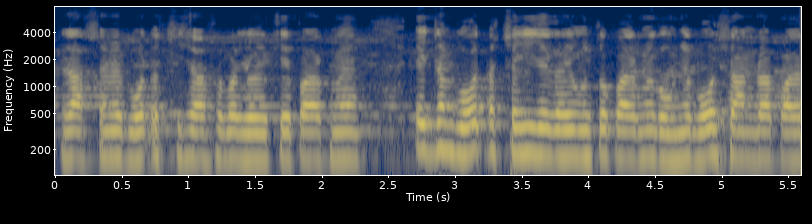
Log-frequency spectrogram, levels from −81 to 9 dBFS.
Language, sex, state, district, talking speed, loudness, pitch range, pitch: Hindi, male, Haryana, Rohtak, 255 wpm, -15 LUFS, 155-165 Hz, 160 Hz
